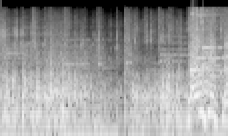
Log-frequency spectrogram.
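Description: A man voicing a homemade sound effect with his mouth, a rattly, noisy vocal sound, over background music. A loud voiced exclamation starts near the end.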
